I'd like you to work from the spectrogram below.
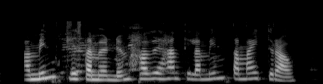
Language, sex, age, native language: Icelandic, male, 13, Icelandic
